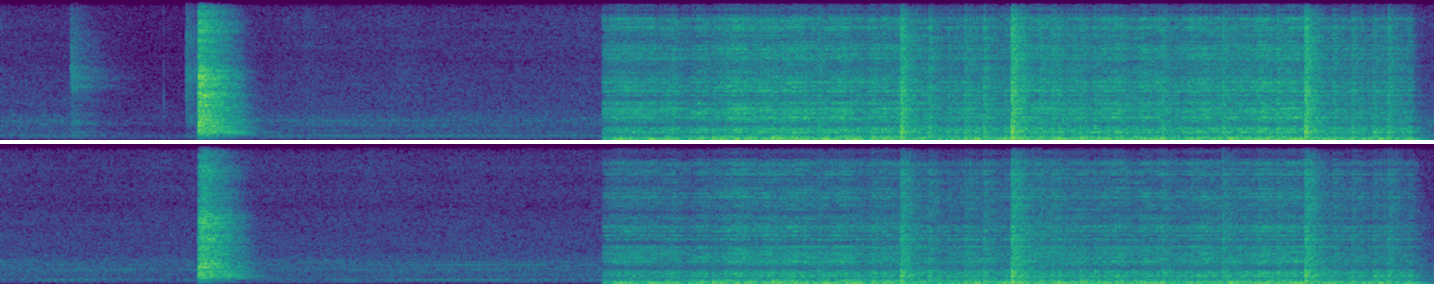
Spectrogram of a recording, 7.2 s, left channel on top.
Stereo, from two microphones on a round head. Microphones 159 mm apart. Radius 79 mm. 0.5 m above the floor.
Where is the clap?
55° left (ahead or behind), 1.0 m.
